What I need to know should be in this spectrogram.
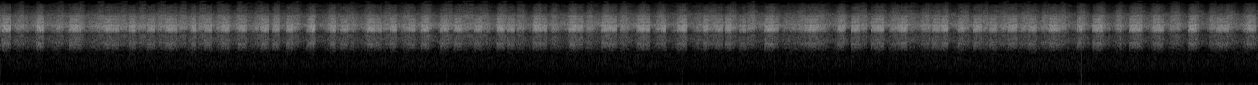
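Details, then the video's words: Shrill cicada chorus from a Greek pine forest at midsummer: constant metallic buzzing with fast rhythmic pulses, sustained and intense, no other creatures or noise heard. "Cicadas singing in midsummer"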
